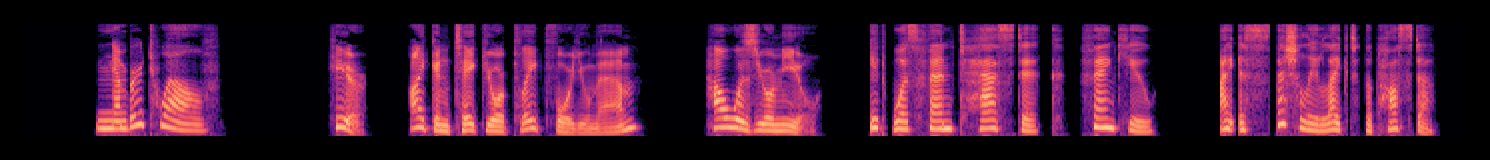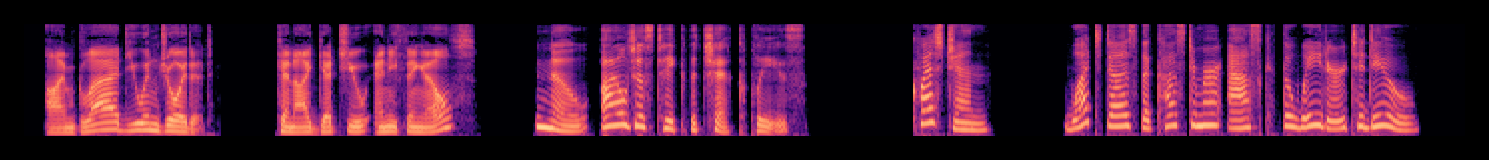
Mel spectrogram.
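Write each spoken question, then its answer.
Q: What does the customer ask the waiter to do?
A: Bring the check.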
